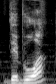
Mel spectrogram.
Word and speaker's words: DeBlois: El señor Din de Bois, me imagino que es porque es canadiense. Entonces, de bois pronunciación francesa.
